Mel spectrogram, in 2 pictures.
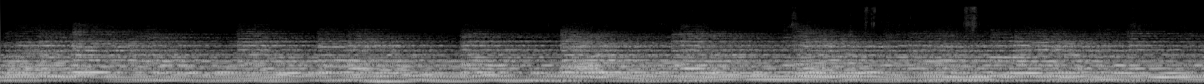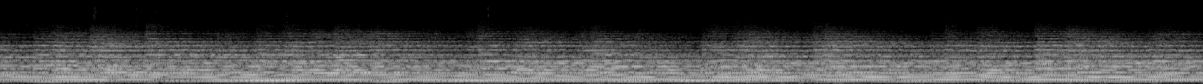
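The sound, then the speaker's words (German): Bells of a Catholic church in Saxony ring in honour of a couple's 65th wedding anniversary, a full, continuous peal of overlapping strokes that stays loud and even throughout, with no voices. “und so klangen die Glocken der katholischen Kirche Maria Himmelfahrt, die zu Ehren des Jubelpaars geläutet haben.”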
